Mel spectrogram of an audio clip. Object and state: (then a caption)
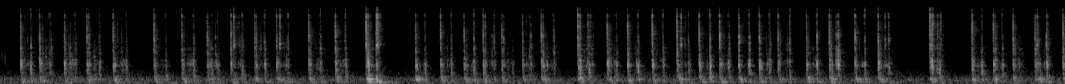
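Plastic computer keyboard. A plastic computer keyboard's black keycaps are pressed close-up with an index fingertip and a long nail, tapping and typing in a steady run of dozens of quick, bright clicks. Each key strike is short and crisp with a soft low thud underneath, and one noticeably heavier press lands partway through.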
